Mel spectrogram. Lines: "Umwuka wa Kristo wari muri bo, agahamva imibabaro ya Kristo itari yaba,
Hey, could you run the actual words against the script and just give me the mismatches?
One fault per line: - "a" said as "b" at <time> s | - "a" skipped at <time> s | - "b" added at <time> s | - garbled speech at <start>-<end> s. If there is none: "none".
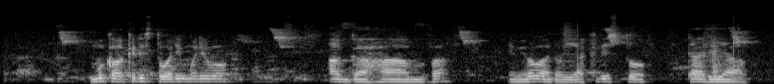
none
